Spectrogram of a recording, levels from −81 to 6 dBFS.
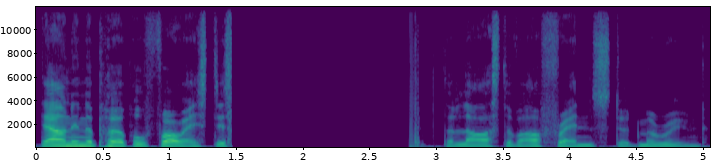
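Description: At 1.43 s the speech cuts out with a pop: a cable pulled and plugged back in. There's about 1.38 s of near silence, then roughly 43 ms of 60 Hz mains buzz as the plug tip catches first, and another pop when the sound returns at 2.87 s.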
